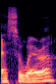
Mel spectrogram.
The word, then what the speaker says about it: Essaouira: It's Essaouira, I think, but if you say it with a French accent, that's correct, Okay.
